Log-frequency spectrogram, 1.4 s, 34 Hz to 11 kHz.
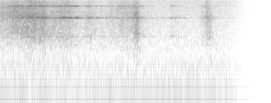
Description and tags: Tape Misc 7
Lo-fi tape samples at your disposal.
